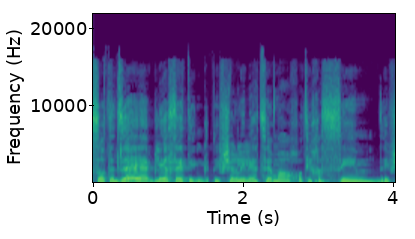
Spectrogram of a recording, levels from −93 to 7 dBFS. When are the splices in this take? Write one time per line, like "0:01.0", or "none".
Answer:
0:01.5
